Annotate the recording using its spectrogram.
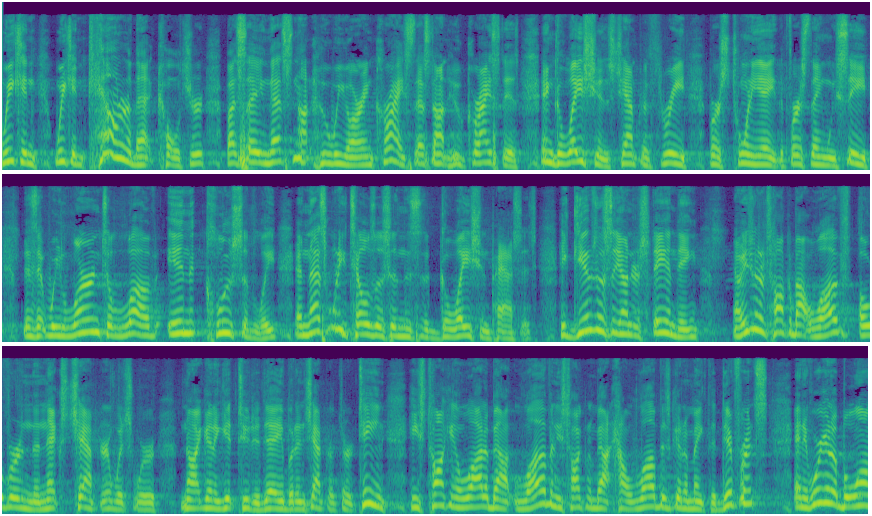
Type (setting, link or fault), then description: setting, large echoing room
